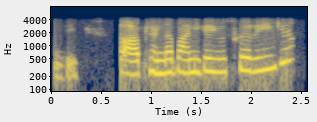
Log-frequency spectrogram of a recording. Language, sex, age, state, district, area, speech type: Urdu, female, 18-30, Uttar Pradesh, Aligarh, urban, conversation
